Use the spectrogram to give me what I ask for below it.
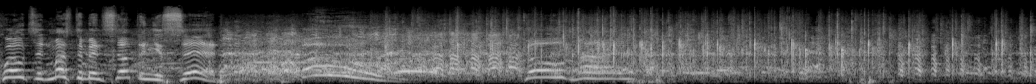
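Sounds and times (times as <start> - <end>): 
speech: 0.0 - 4.1
laughter: 0.4 - 10.3
audience applause: 2.6 - 10.3.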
